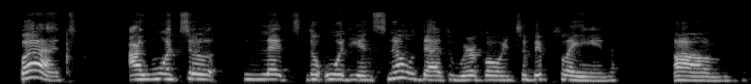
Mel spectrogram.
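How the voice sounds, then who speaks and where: A woman with an American accent speaks very slowly at a fairly high pitch, her ordinary pitch variation captured in a dry, close sound with no echo. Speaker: talk show host. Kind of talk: talk show interview.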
